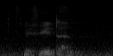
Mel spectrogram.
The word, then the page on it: nefitan: Aneityum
